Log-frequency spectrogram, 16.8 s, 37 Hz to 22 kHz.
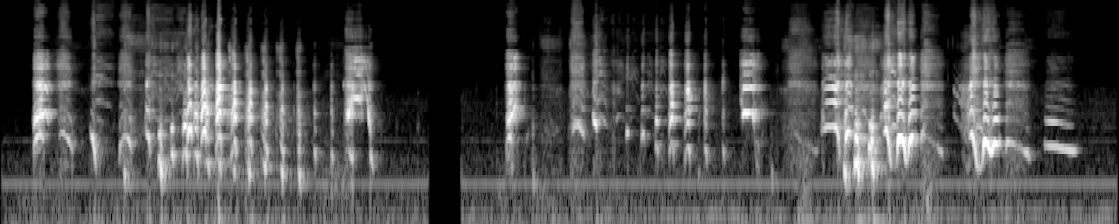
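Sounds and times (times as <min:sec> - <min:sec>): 
two people laughing: 0:00.5 - 0:05.6, 0:08.6 - 0:11.4, 0:12.3 - 0:15.4.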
